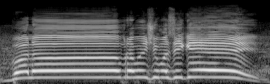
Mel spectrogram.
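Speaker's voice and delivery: loud, high, drawn-out acclamation; rallying shout. Real, not acted. Preacher leading congregation in praise to Jesus, rallying shout. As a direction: shout it out long for the whole crowd.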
